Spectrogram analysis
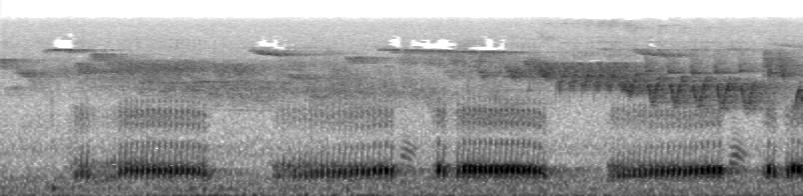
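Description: A turtle dove gives a deep, soft purring 'turrr-turrr', each rolling phrase repeated about once a second, over a faint high hiss of distant birds or insects.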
